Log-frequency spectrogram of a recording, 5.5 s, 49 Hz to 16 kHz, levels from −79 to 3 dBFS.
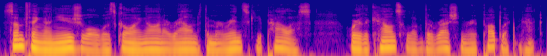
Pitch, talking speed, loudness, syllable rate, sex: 100 Hz, 185 wpm, -20 LUFS, 6.3 syllables/s, male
